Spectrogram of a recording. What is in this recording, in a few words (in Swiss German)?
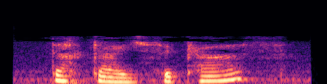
"geisse kaas", alsace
